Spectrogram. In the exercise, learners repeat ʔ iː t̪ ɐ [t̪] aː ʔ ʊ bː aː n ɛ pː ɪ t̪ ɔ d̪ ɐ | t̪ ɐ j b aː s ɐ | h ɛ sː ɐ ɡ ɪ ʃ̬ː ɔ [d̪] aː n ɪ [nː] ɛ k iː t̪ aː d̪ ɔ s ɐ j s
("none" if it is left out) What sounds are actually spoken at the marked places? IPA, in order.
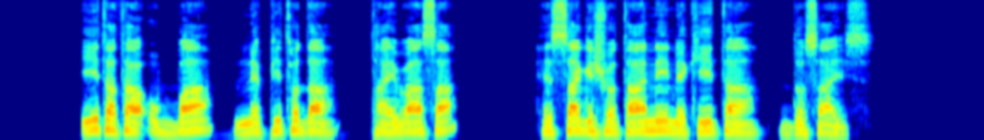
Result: t̪, t̪, n

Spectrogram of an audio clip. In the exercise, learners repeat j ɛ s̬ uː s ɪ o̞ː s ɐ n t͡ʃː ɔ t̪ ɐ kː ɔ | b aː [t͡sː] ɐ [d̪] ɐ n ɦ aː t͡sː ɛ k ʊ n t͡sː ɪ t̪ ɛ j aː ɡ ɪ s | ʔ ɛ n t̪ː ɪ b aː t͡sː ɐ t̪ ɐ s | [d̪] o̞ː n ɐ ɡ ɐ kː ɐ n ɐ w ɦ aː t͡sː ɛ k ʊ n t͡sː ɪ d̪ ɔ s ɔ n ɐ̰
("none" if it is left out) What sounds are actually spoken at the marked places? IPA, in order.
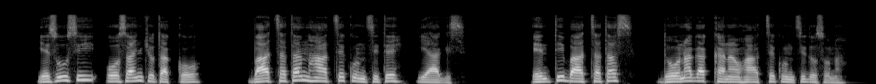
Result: t͡sː, t̪, d̪

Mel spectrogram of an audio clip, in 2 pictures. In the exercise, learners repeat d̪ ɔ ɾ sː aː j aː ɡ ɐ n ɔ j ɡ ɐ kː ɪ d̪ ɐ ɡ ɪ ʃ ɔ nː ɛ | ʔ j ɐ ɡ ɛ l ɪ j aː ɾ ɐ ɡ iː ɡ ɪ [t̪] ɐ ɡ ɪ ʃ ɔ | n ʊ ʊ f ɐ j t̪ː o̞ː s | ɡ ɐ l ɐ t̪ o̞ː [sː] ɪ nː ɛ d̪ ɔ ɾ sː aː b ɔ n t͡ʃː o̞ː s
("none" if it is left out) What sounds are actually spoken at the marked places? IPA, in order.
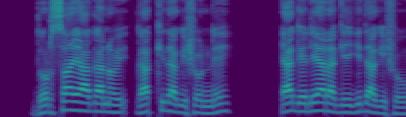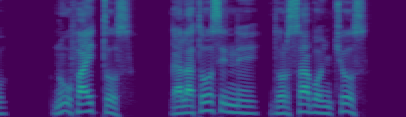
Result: d̪, s

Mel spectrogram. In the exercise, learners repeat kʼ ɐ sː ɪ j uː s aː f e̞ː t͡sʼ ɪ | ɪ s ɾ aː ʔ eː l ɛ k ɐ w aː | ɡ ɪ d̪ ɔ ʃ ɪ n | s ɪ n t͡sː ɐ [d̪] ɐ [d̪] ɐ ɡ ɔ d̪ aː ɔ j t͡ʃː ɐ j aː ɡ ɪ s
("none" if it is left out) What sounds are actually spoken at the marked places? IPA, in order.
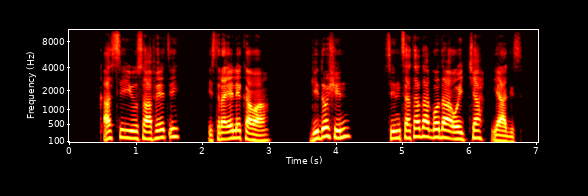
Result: t̪, d̪

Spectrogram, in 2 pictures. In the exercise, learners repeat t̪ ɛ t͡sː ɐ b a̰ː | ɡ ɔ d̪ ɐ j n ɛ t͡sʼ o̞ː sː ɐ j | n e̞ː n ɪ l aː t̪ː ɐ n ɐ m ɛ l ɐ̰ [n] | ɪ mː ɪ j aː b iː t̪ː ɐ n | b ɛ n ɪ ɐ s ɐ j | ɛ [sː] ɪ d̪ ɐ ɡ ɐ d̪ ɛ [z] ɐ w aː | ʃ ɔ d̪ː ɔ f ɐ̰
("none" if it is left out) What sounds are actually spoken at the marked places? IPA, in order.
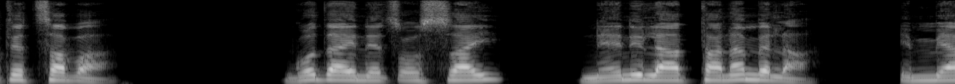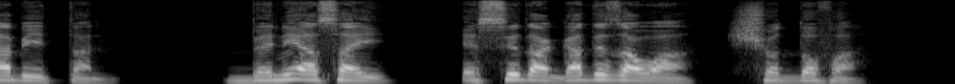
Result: none, sː, z

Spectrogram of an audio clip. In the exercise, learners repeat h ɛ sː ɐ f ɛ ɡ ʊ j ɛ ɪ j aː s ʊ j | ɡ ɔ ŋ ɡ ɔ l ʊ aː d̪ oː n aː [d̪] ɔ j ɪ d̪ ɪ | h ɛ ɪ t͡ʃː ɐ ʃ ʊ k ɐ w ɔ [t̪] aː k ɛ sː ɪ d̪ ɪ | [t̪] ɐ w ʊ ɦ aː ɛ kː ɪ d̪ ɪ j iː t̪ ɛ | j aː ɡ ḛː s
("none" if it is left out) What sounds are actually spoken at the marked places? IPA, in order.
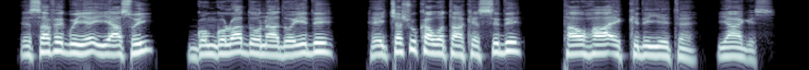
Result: d̪, t̪, t̪

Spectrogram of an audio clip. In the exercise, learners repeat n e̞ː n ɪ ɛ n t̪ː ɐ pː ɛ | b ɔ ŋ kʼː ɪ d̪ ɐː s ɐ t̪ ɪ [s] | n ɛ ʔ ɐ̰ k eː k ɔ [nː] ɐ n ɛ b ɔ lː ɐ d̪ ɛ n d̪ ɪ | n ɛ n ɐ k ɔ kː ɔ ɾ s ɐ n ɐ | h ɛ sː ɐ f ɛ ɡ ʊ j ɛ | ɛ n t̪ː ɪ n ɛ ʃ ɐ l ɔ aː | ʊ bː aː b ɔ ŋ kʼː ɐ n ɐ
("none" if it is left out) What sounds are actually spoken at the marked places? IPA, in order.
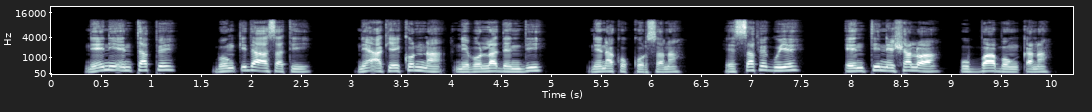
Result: none, nː

